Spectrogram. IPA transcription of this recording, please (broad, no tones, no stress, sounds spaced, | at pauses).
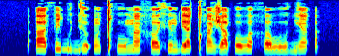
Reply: ʔ a θ i b ɯ ɡʲ o ʔ õ ǃʰ u m ã h ʌ xʲ õ b ɾʲ a ǃʰ ã ʒ a p o β ʌ h ʌ β u ɡʲ ã ʔ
